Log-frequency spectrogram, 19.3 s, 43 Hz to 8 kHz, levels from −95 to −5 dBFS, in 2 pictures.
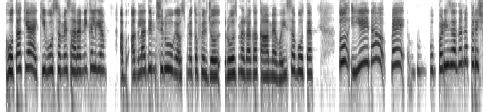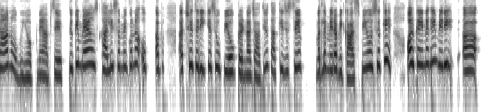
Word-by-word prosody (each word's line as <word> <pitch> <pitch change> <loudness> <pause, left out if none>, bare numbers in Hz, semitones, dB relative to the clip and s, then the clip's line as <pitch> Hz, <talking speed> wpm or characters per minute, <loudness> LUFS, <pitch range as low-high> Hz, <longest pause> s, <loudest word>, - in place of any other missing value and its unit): होता 295 +3 +6
क्या 355 -1 +5
है 295 -5 +3
कि 310 - +2
वो 310 +2 +1
समय 310 0 0
सारा 295 -1 +3
निकल 335 +3 0
गया, 315 -1 +1 0.3
अब - - 0
अगला 260 +4 +2
दिन 330 0 -1
शुरू 335 0 +2
हो 320 - +2
गया 265 -4 +1
उसमें 265 +2 -4
तो 280 - 0
फिर 270 -1 -1
जो 245 +1 +4 0.2
रोज़मर्रा 260 0 +3
का 265 +1 +1
काम 240 0 +3
है 235 - +4
वही 220 +3 -2
सब 300 +2 -1
होता 280 -2 +1
है। 265 - +1 0.5
तो 440 - +5 0.2
ये 390 +10 +2
ना - - -1 0.2
मैं 400 -1 +2 0.6
ब - - -4
बड़ी 370 +4 +4
ज़्यादा 400 +1 +2
ना 455 +1 -2
परेशान 375 -2 +1
हो 300 -6 -5
गयी 220 0 -10
हूँ 225 - -5
अपने 245 +4 -9
आप 225 -2 -5
से, 245 -1 -1
क्योंकि 335 - -2
मैं 385 +2 +6
उस 395 -3 -4
खाली 320 +3 0
समय 360 -1 -6
को 375 +2 -7
ना 420 +1 -2
उब 350 - -4 0.2
अब 325 - 0 0.4
अच्छे 355 +5 +1
तरीके 355 -2 -1
से 360 +2 -4
उपयोग 285 -3 -1
करना 245 -1 0
चाहती 235 +5 -7
हूँ 370 - -7
ताकि 275 +4 -4
जिससे 345 +5 -1 0.3
मतलब 320 +5 -2
मेरा 320 +1 +3
विकास 215 -6 -1
भी 330 - -4
हो 360 +1 +1
सके 410 +6 +2 0.4
और 410 +2 +10
कहीं 400 -1 +3
न 420 - +3
कहीं 455 +3 0
मेरी 395 +1 +3 0.3
अ, 295 0 +4
315 Hz, 225 wpm, -23 LUFS, 270-365 Hz, 0.6 s, और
